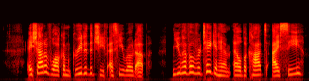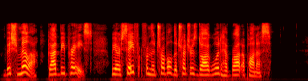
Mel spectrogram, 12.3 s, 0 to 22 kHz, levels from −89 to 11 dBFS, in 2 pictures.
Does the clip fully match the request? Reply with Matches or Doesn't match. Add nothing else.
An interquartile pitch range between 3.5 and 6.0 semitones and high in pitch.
Matches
